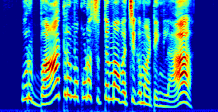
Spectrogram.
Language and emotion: Tamil, angry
